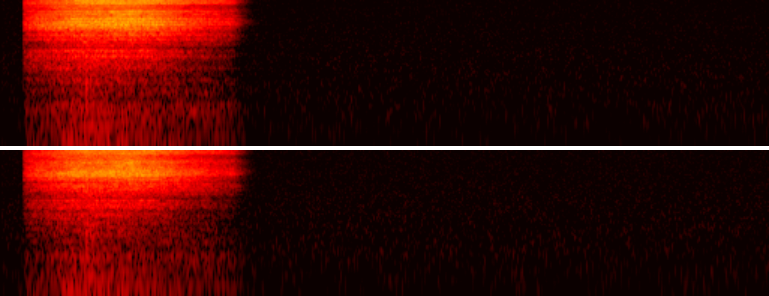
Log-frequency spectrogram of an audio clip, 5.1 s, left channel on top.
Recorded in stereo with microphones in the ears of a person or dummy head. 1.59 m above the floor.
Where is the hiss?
25° left (ahead or behind), 0.6 m.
